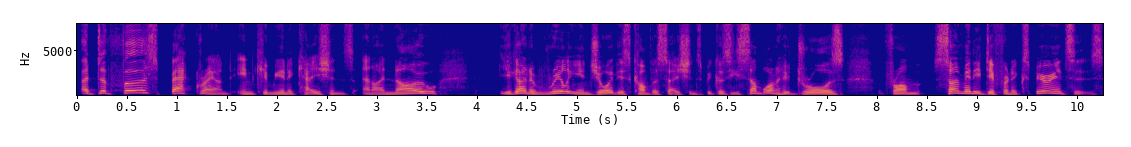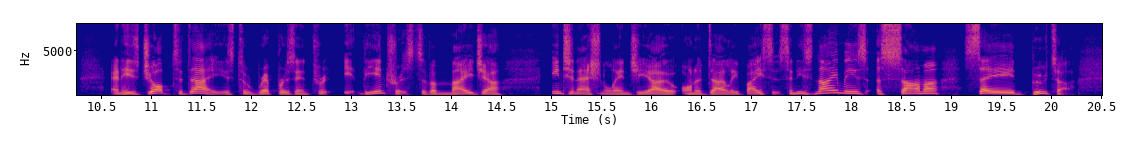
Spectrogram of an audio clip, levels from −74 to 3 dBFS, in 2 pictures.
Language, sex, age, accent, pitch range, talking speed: English, male, 40-59, Australian, 145-190 Hz, 145 wpm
